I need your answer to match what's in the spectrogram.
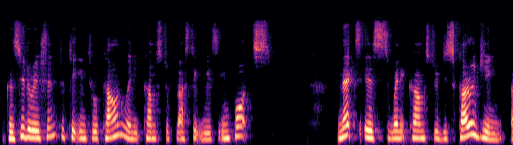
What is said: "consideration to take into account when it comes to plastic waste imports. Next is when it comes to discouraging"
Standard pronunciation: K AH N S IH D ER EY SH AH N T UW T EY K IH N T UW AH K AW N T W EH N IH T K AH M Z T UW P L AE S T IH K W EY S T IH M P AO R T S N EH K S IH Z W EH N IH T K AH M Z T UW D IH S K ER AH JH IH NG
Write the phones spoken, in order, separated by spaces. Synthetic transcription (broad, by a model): K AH N S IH D ER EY SH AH N T UW T EY K IH N T UW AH K AW N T W EH N IH T K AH M S T UW P L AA S T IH K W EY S IH M P AO T S N EH K S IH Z W EH N IH T K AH M S T UW D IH S K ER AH JH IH NG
